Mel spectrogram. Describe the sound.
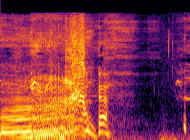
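A person loudly imitates a dog, letting out one drawn-out, growly bark that lasts about a second before trailing off into near quiet, with a faint brief noise near the end.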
